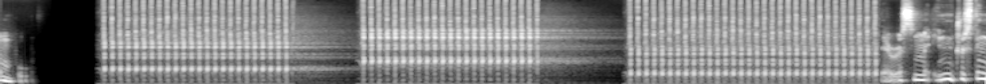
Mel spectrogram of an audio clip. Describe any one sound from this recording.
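Synth chords play in a steady rapid pulse.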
